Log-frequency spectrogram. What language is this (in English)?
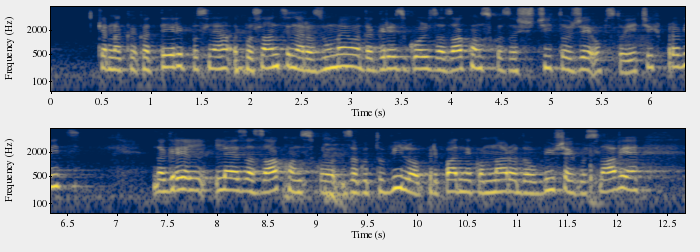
Slovenian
